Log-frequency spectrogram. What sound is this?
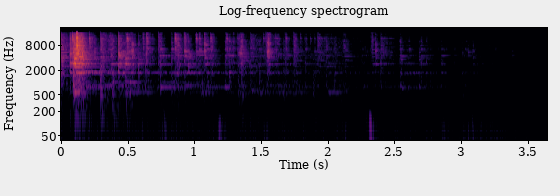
wind chimes 03
This is recorded from wind chimes, it`s a almost 2 meter long string with small, different sized, plastic like bowls on it. I recorded it hung up on the wall, because i needed it to sound more percussive.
